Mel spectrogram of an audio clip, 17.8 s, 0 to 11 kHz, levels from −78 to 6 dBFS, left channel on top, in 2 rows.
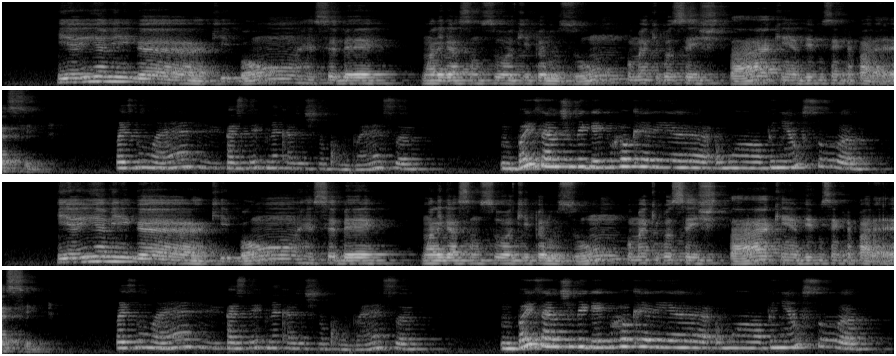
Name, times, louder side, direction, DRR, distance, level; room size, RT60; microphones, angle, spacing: voice 1, 0.5-3.8 4.2-9.3, right 1 dB, 85° right, 4 dB, 4.2 m, -26 dB
voice 2, 10.1-13.0 13.9-17.5, equal, ahead, -1 dB, 3.0 m, -26 dB
26.0 x 10.5 x 5.3 m, 0.71 s
head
